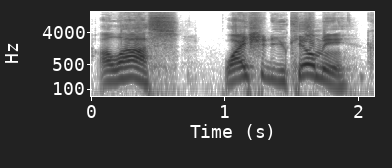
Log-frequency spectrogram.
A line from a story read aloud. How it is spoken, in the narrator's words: cried the fisherman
